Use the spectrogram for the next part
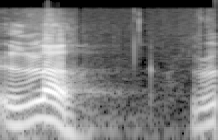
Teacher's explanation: है ल होता है और जब हम बोलते हैं ल ला बोलने में जो जीवा होती है ऐसे घूम के मसूड़े को छूती है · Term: पार्श्विक व्यंजन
